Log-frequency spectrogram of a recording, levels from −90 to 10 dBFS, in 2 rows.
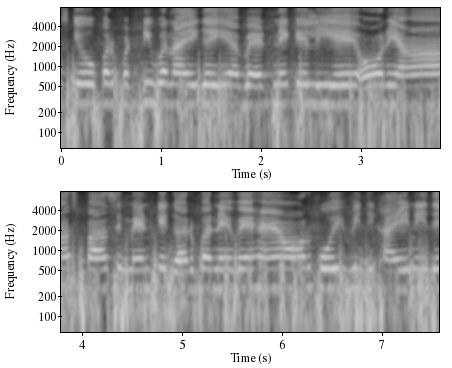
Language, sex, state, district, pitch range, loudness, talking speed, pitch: Hindi, female, Rajasthan, Bikaner, 260-270 Hz, -12 LUFS, 215 wpm, 265 Hz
